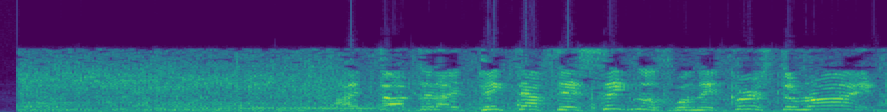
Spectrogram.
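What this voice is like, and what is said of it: Slight New York accent. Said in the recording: “his voice has a bit of a New York accent”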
